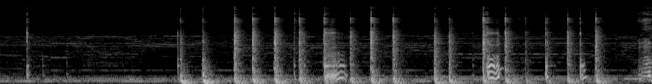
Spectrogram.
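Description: Quick knuckle taps on wall tiles give a hollow, drummy knock, showing tiles that have come loose from the wall.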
